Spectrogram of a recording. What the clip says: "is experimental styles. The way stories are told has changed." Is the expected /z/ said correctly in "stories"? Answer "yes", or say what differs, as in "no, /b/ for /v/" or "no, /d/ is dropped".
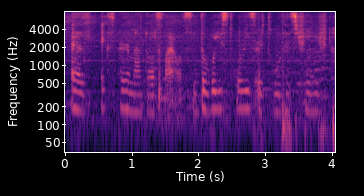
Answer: yes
